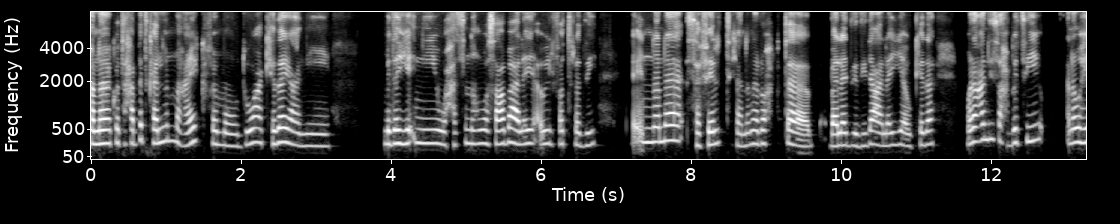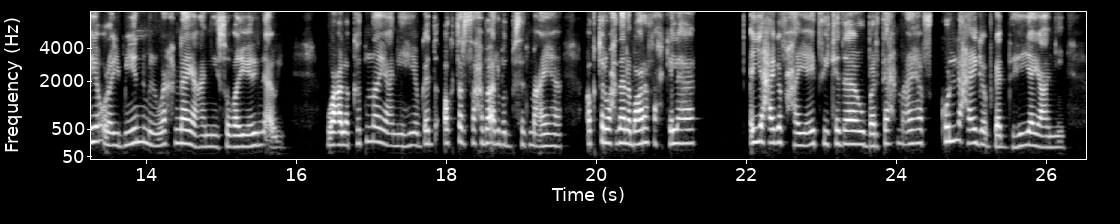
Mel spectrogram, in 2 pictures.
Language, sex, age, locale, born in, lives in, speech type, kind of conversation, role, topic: Arabic, female, 18-19, ar-EG, Egypt, Greece, conversation, advice, user, إزاي بتتعامل مع صداقات بعيدة المسافة وتحديات إنكم تفضلوا قريبين عاطفيًا؟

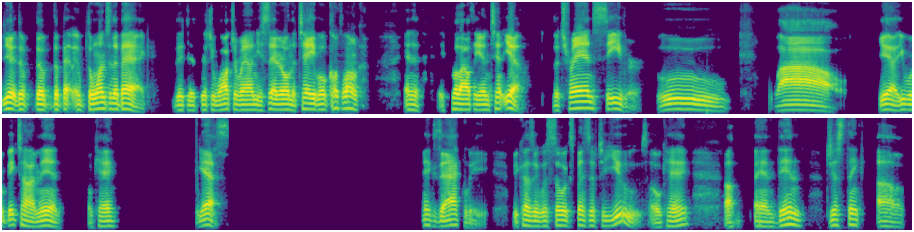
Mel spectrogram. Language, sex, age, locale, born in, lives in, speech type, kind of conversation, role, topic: English, male, 55-59, en-US, United States, United States, conversation, podcast, guest, In what ways do new technologies change the way we live and connect with others every day?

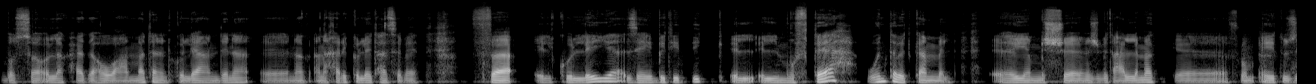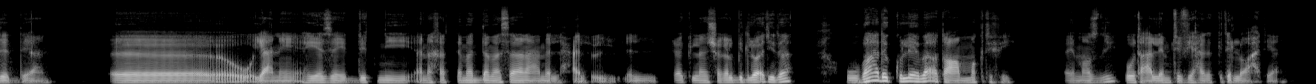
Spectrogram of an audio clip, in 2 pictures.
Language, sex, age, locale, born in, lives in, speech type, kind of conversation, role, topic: Arabic, male, 20-24, ar-EG, Egypt, Egypt, conversation, podcast, guest, إيه اللي بيحمّسك تكمّل تتعلّم طول عمرك؟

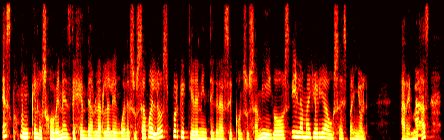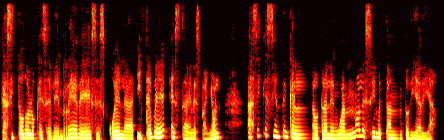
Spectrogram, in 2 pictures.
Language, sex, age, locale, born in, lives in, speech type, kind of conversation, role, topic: Spanish, female, 35-39, es-MX, Mexico, Mexico, read, expert-assistant, expert, ¿Qué factores suelen causar que los jóvenes dejen de hablar la lengua de sus abuelos?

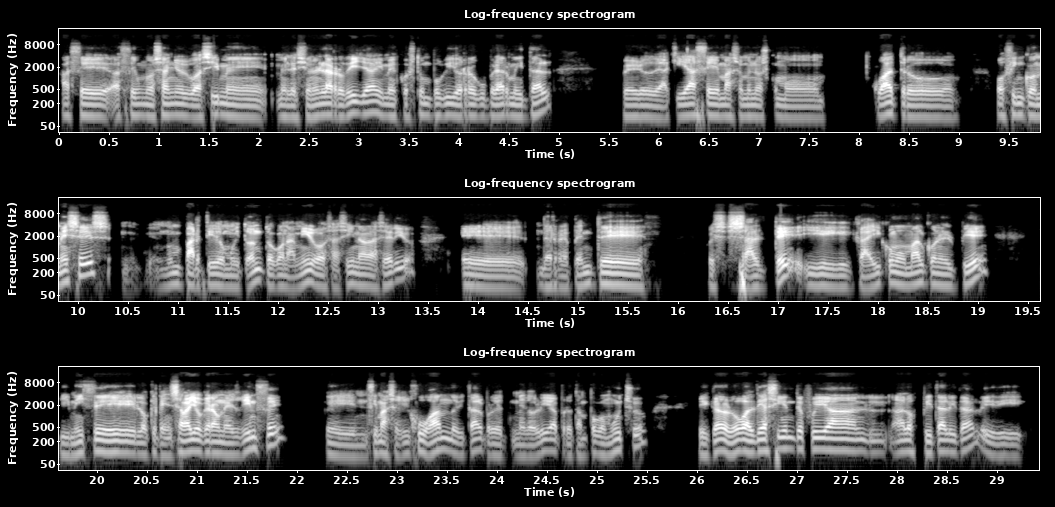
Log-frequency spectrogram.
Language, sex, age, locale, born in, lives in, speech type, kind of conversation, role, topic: Spanish, male, 25-29, es-ES, Spain, Spain, conversation, unstructured, none, ¿Cuál es tu deporte favorito para mantenerte activo?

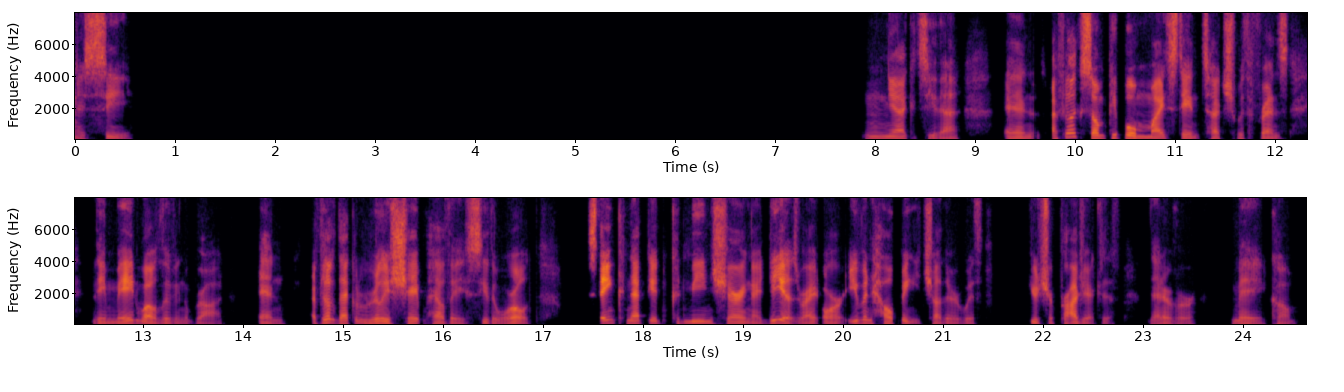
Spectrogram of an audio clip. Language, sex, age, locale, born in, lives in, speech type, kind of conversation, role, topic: English, male, 25-29, en-US, United States, United States, read, expert-assistant, asker, What if everyone lived abroad for a year?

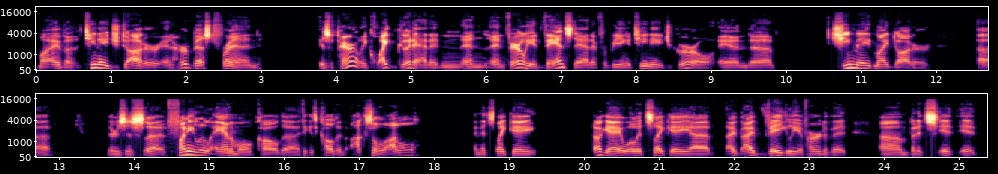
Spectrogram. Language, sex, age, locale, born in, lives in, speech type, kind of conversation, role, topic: English, male, 60-64, en-US, United States, United States, conversation, podcast, host, How has your favorite hobby shaped who you are today?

